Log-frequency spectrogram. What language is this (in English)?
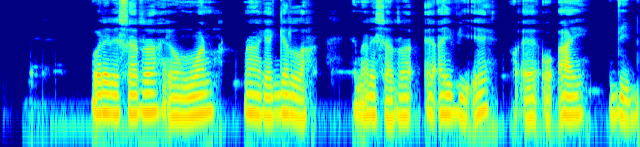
Masai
